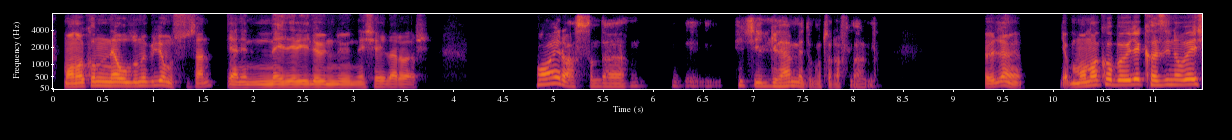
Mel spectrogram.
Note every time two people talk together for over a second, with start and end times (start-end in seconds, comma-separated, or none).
none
